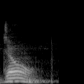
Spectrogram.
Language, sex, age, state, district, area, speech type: Nepali, male, 30-45, West Bengal, Kalimpong, rural, read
